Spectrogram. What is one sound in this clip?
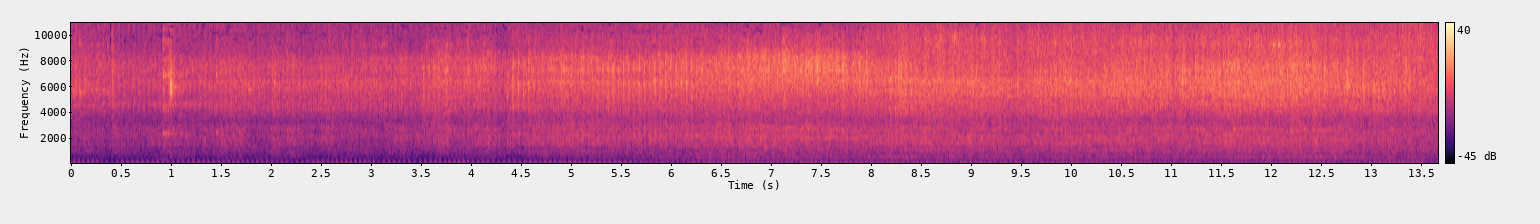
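A small mower engine runs steadily close by.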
